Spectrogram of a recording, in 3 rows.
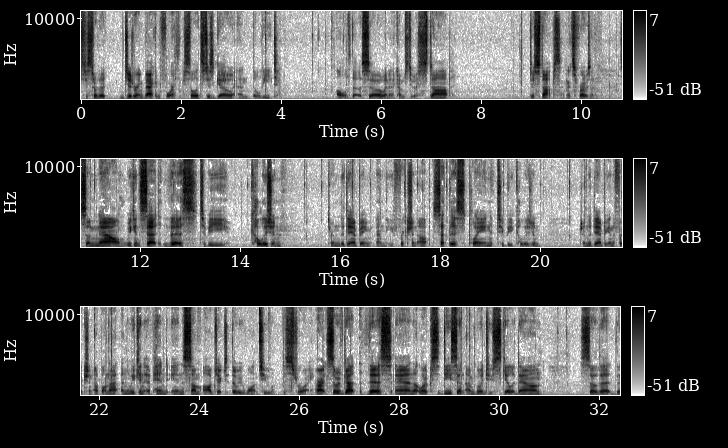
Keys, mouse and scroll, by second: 0.3 space, 1.6 space, 2.6 click, 4.7 x, 5.7 shift+right click, 6.1 space, 9.5 middle click, 10.1-10.6 scroll down 3, 10.4 scroll up 2, 10.6 shift+middle click, 11.4 middle click, 11.7 click, 13.5 click, 14.9 click, 16.1 click, 16.8 click, 17.6 click, 18.4 click, 19.0 click, 20.0 click, 20.3 click, 20.8 click, 21.6 click, 23.0 middle click, 26.8 middle click, 26.9-27.3 scroll down 5, 27.4 shift+middle click, 27.7 middle click, 28.5 s, 30.3 shift+middle click, 30.7 s.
